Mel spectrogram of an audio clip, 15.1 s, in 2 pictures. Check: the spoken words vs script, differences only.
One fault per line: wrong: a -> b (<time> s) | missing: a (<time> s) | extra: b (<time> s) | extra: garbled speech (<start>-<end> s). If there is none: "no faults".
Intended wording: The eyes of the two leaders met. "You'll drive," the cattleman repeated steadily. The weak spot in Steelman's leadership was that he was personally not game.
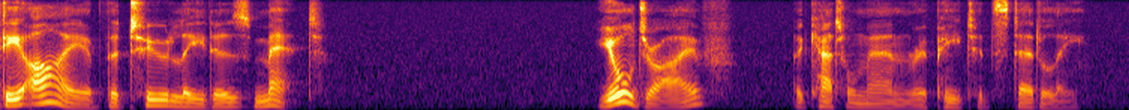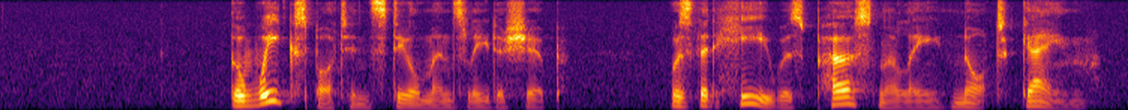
wrong: eyes -> eye (0.1 s)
